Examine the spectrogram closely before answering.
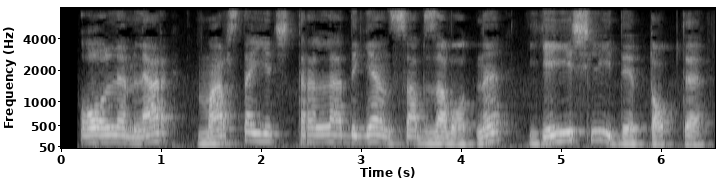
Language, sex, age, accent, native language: Uzbek, male, 18-24, Samarqand, Uzbek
